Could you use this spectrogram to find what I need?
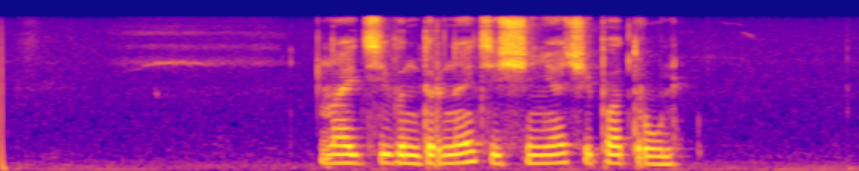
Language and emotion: Russian, neutral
